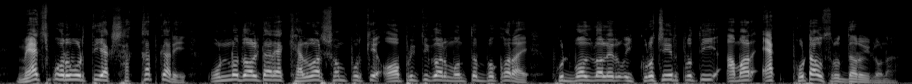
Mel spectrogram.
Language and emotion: Bengali, disgusted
